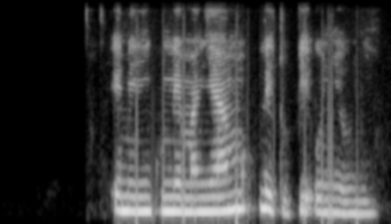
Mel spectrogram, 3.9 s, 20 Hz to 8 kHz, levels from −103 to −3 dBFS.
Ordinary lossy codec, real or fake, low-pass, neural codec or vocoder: Opus, 32 kbps; real; 7.2 kHz; none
